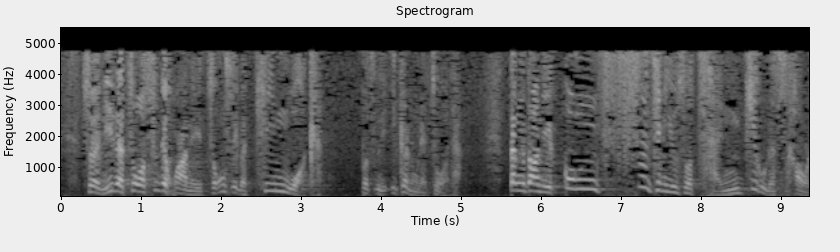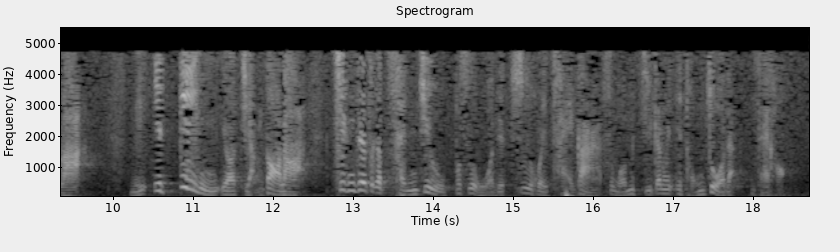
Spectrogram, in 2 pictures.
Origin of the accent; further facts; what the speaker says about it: China; now in United States; 所以我知道我们中国人在美国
